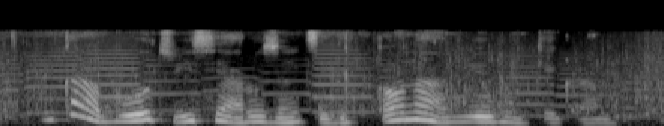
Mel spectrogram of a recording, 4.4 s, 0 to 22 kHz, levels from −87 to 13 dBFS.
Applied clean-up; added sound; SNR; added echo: none; Trumpet + Splash, splatter; 18 dB; none.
